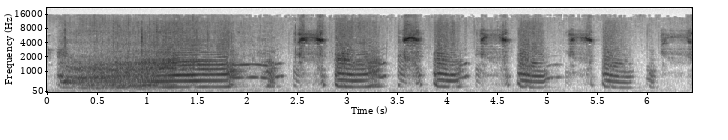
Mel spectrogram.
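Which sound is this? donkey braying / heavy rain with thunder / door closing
donkey braying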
